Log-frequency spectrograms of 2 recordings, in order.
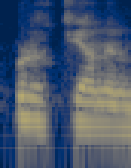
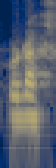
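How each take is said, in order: First: It is pronounced the German way, like Produktion. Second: It is pronounced the English way, like production. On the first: The speaker calls it right. "এটা প্রোডাকশন বলে" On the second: The speaker calls it wrong. "আমরা প্রোডাকশন বলি না"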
